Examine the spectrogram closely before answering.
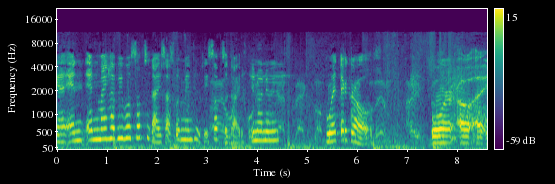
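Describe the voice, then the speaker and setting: An American woman hosting a podcast, giving her opinions in a blunt, emphatic, profane casual chat. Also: mid-range voice. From United States. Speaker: podcast host.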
